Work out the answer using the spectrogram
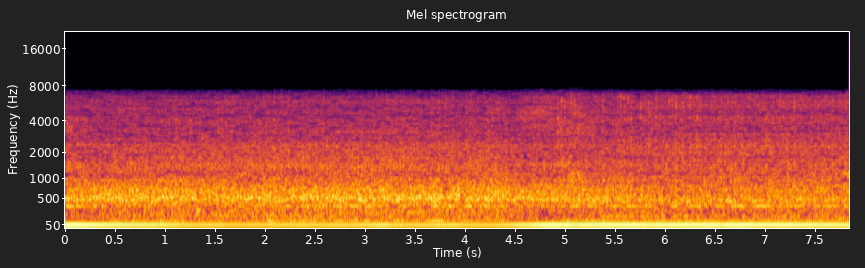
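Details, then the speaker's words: Fan heater after a temporary electrical-tape repair on the fan spindle, thermostat turned down: smooth, even low hum with a faint steady tone and no scraping or ticking; fan spins freely. "again i've turned the thermostat down and that's spinning you can hear the noise"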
